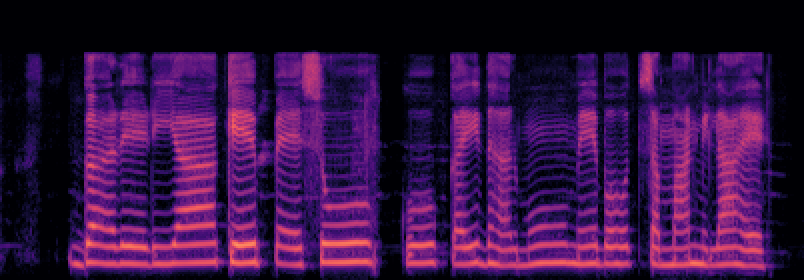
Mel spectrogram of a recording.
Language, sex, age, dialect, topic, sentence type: Hindi, female, 56-60, Kanauji Braj Bhasha, agriculture, statement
